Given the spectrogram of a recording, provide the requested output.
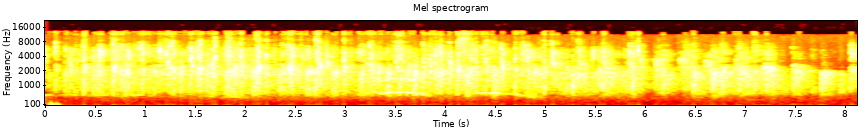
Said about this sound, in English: Yeah, I think they need a round of applause.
